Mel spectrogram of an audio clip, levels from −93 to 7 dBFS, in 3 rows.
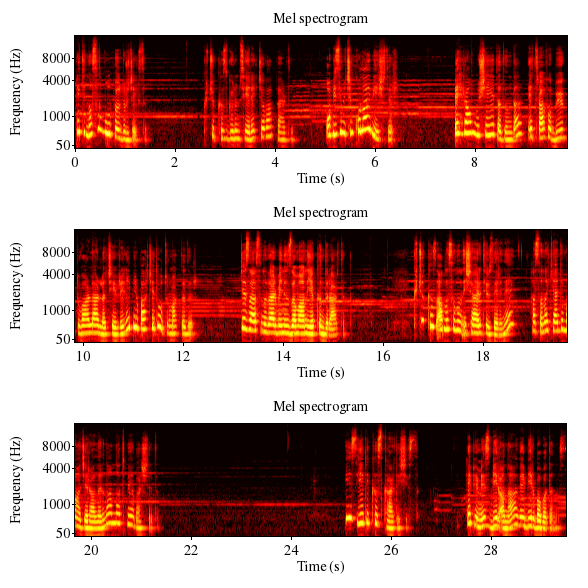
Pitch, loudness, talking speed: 260 Hz, -20 LUFS, 100 wpm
